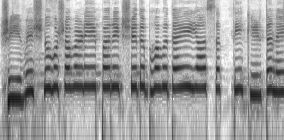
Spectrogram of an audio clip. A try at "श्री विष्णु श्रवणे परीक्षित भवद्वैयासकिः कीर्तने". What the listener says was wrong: शक्ति नहीं है, वैयासकी है वो। श्री विष्णु श्रवणे परीक्षित भवद वैयासकी कीर्तने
